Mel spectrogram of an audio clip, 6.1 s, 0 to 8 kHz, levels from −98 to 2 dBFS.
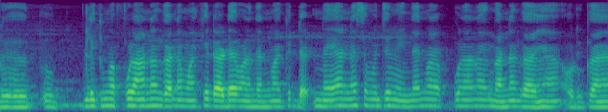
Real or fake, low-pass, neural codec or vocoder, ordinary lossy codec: fake; 7.2 kHz; vocoder, 22.05 kHz, 80 mel bands, Vocos; none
